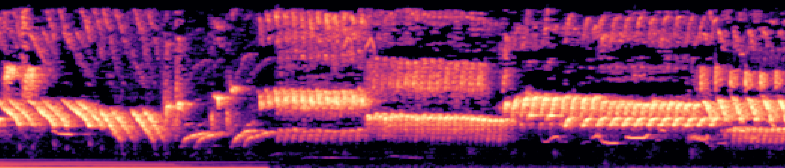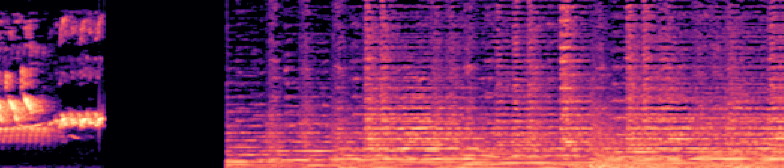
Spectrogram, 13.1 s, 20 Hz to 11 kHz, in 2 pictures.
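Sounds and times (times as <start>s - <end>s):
canary trilling: 0.0s - 7.4s.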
